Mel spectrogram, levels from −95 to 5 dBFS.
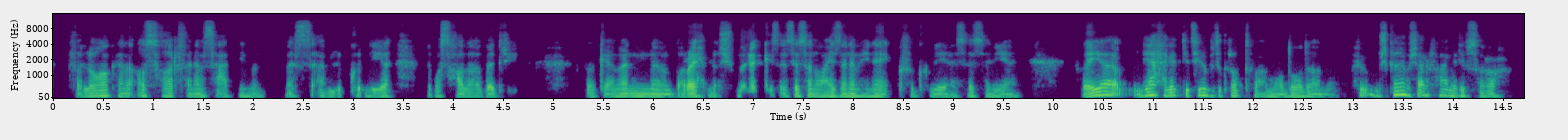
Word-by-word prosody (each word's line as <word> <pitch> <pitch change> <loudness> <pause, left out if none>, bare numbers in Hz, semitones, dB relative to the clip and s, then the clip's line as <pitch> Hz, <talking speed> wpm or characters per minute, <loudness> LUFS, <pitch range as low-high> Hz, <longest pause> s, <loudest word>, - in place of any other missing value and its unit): فاللي 105 0 -2
هو 120 +1 +4
ك 120 - -8
أسهر 105 -1 -1
فانام 100 0 -4
ساعتين 100 0 -6 0.2
بس 110 0 -7
قبل 105 -4 -5
الكُلّية 100 -3 -2 0.3
فباصحى 100 - -2
لها 100 0 -3
بدري، - - -2 0.7
فكمان 100 +2 0
بابقى 95 +1 +1
رايح 100 +1 +6
مش - - -7
مركّز - - -3
أساسًا 100 0 +1
وعايز 100 +1 +1
أنام 100 0 +3
هناك 100 -3 -1
في - - -10
الكُلّية 95 -1 -3
أساسًا 100 -1 -5
يعني، 95 +1 -4 0.6
فهي 140 +9 +8
ليها 145 +2 +5
حاجات 130 -2 +2
كتير 135 +3 +3
بتترتّب 115 -2 -3
على 100 - -6
الموضوع 95 0 +1
ده، 95 -1 0
م 90 - -8 0.2
المشكلة 150 +9 +2
أنا 170 - +8
مش 140 - +1
عارف 145 -1 0
أعمل 120 -5 +1
إيه 115 - +2
بصراحة؟ 105 -1 -4
105 Hz, 165 wpm, -27 LUFS, 100-110 Hz, 0.7 s, فهي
